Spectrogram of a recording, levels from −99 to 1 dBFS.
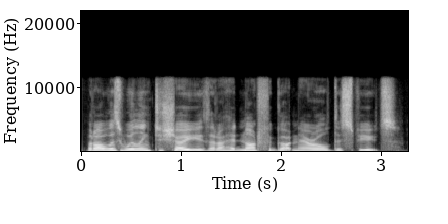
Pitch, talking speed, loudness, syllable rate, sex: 195 Hz, 275 wpm, -17 LUFS, 6.1 syllables/s, female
